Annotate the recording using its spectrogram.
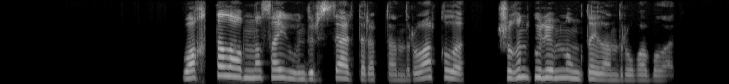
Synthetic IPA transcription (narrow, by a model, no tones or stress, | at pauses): wɑqə̥t̪ːɑlˠɑbənɑsɑjwɵnd̪ɪɾɪst̪ɪæɾt̪ʰɑɾɑp̚t̪ɑnd̪əɾuɑɾqəlˠə | ʃəʁənkʲʰɵle̞mɪnoɴət̪ɑjlˠɑnd̪əɾuʁɑbo̞lˠɑd̪̥ə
